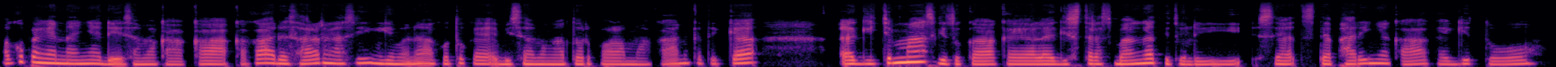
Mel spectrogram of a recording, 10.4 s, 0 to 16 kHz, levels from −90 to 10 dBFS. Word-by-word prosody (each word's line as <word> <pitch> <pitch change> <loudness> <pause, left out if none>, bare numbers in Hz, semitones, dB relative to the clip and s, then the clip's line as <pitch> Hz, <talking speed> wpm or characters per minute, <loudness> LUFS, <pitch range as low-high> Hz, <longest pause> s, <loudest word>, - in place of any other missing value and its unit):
aku 220 +8 -3
pengen 245 -6 +4
nanya 200 +1 +2
deh, - - +3
sama 170 0 -3
Kakak. 175 +1 -4
Kakak 225 +5 0
ada 205 - +2
saran 210 +4 0
nggak 205 - -1
sih, 235 +2 -1
gimana 195 0 +2
aku 190 -1 -6
tuh 225 - -5
kayak 185 -2 -1
bisa 175 +1 -1
mengatur 175 +1 -1
pola 175 -1 -2
makan, 180 +6 -3
ketika 210 +4 0 0.6
lagi 190 0 +2
cemas, 280 +6 +7
gitu 180 -2 +1
Kak. 175 +1 -2
Kayak 175 0 +1
lagi 175 - -2
stres 190 -1 -3
banget, 200 +6 +4
gitu 175 - -2
li 170 +1 -3
siat 180 -1 -2
setiap 185 -2 -3
harinya 215 +2 +1
Kak, 180 +2 -5
kayak 170 -1 -4
gitu. 180 +2 -4
190 Hz, 210 wpm, -25 LUFS, 175-210 Hz, 0.6 s, cemas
